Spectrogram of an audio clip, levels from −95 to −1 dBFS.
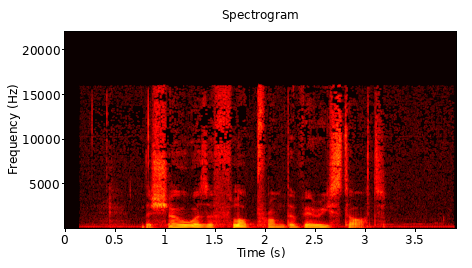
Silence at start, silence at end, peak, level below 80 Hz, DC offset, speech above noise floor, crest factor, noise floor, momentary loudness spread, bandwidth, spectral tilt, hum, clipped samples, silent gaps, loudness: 0.45 s; 0.7 s; -20 dBFS; -86 dBFS; under 0.1%; 26 dB; 20 dB; -64 dBFS; 12 LU; 16 kHz; -4 dB/octave; none; under 0.1%; none; -38 LUFS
